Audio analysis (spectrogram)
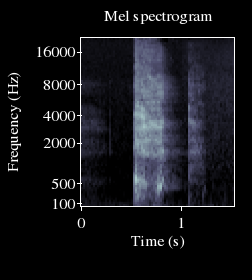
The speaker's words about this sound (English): I really need to wrap this up because I can feel myself, like, needing to have a coughing fit. And it's because I'm talking so much.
